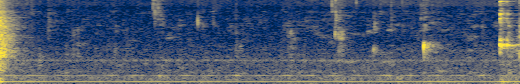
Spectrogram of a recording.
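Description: Faint, sparse mouth sounds of chewing a forkful of soft rice: a click as the mouth closes at the start, then a few small wet ticks and smacks, a little stronger about four seconds in and near the end, over a faint steady hum.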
